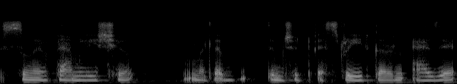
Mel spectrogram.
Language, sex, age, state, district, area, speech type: Kashmiri, female, 18-30, Jammu and Kashmir, Kulgam, rural, spontaneous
